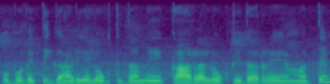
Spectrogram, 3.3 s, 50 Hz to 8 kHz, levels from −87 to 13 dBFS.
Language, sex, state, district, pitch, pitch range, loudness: Kannada, female, Karnataka, Bangalore, 210 Hz, 200-225 Hz, -19 LUFS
